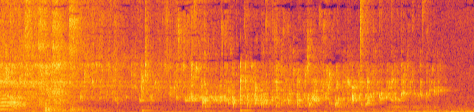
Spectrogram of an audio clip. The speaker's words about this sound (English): It's just funny because I poured the hooch and it sounded like this.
